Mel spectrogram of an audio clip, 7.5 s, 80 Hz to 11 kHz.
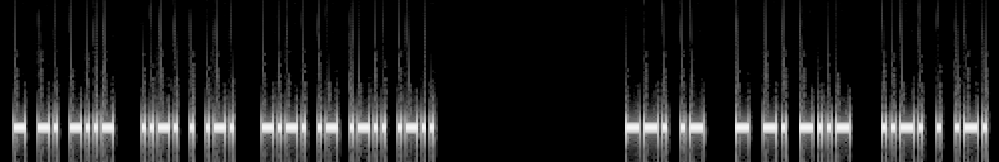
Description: Morse code, heard as a keyed tone, about 38 wpm, 700 Hz. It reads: TNX FER CALL GA TNX FER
